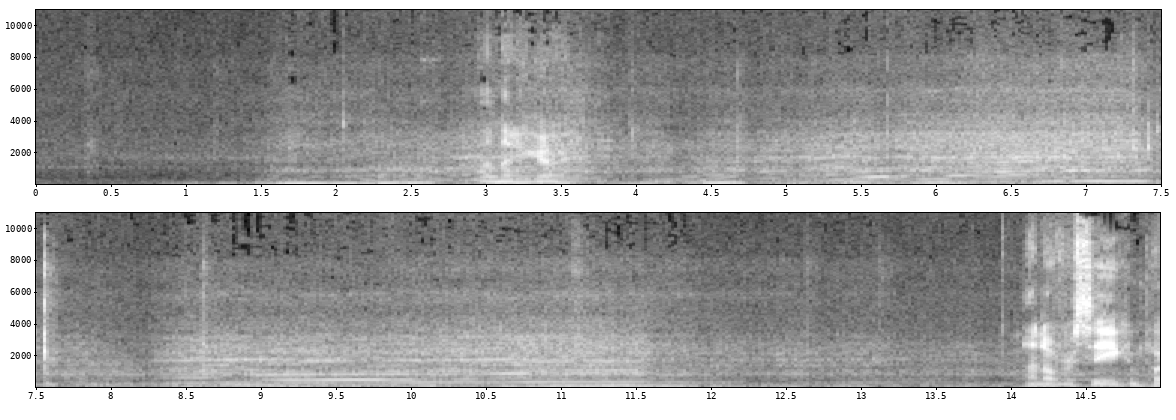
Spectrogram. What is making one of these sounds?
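A racing game's car engine roars and revs through a loudspeaker.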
